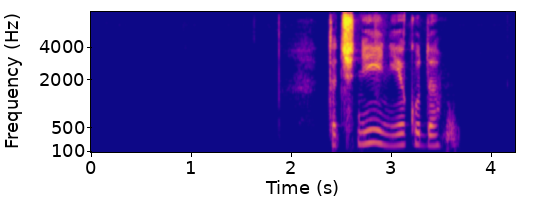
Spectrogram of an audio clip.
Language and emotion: Russian, neutral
